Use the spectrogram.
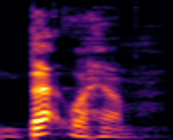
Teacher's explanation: Most people would say Bethlehem, which is probably the right and correct pronunciation, but the Hebrews, the Jews, would drop the H on the first syllable. It would be Bethlehem, no H there.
